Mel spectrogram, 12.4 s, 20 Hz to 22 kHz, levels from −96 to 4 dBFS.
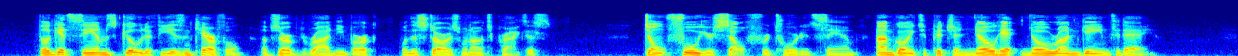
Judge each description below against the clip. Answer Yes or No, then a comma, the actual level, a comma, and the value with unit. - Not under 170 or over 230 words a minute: Yes, average, 175 wpm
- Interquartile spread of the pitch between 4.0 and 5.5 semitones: Yes, average, 4.9 semitones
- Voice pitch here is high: No, low, 110 Hz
